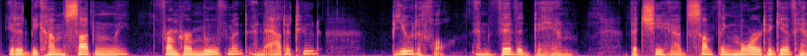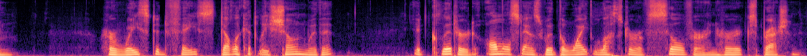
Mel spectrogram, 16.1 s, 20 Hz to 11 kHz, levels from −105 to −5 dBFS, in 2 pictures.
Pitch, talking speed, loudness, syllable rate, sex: 125 Hz, 150 wpm, -20 LUFS, 5.5 syllables/s, male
